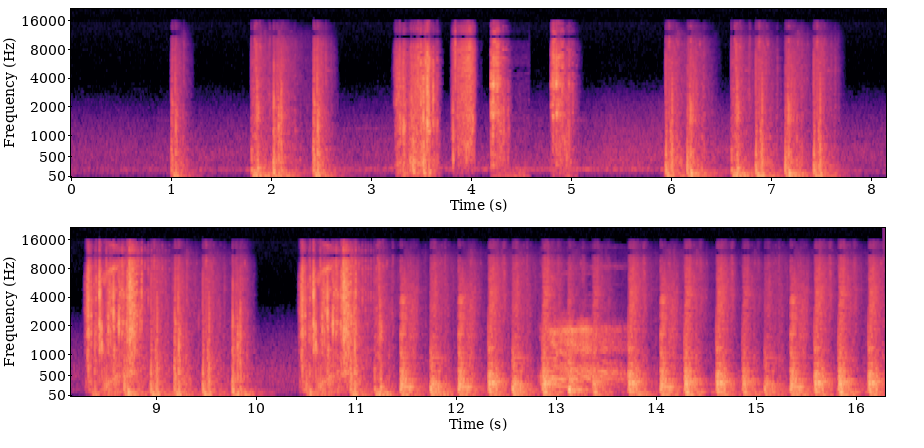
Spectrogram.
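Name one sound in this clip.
Footsteps tap quickly on a hard floor and wooden stairs.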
